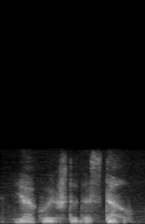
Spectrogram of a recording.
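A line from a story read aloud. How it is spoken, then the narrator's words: Hoarse whisper. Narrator (Russian): хриплым шепотом сказал писатель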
